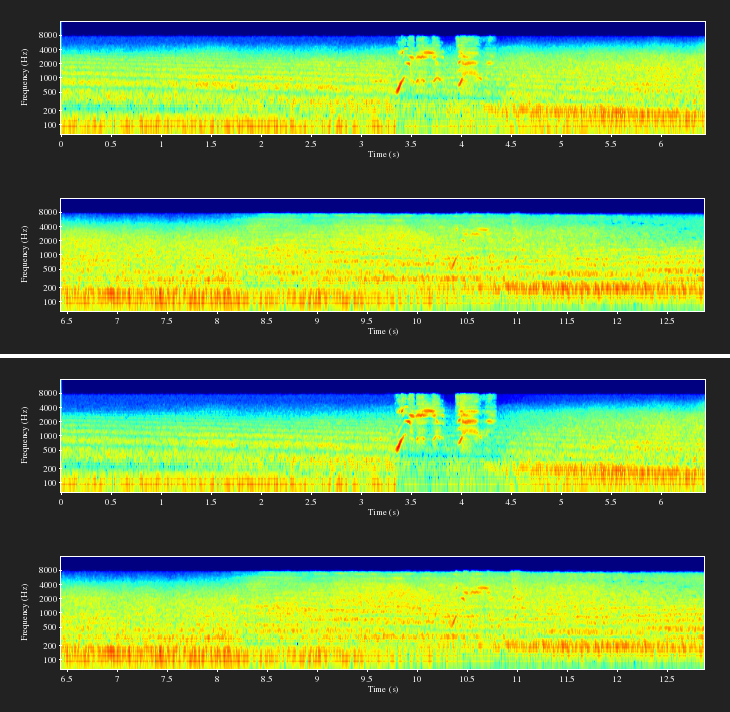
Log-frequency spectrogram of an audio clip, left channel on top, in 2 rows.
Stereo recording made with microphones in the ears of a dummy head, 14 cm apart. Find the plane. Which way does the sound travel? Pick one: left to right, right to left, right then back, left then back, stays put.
left to right.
